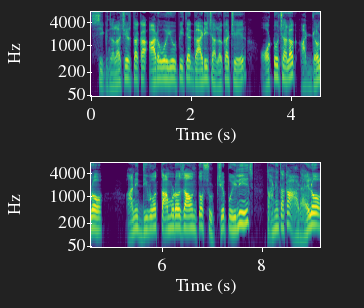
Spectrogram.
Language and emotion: Goan Konkani, fearful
